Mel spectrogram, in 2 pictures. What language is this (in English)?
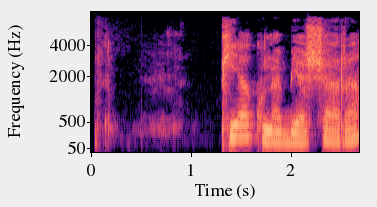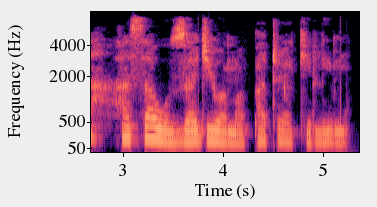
Swahili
